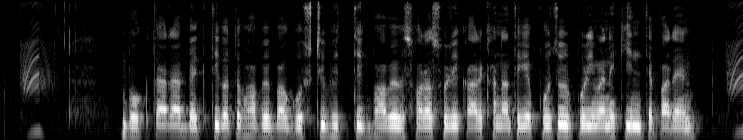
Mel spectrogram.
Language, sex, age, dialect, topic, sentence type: Bengali, male, 18-24, Western, agriculture, statement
